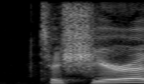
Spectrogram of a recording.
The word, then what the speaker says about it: Teixeira: Like, it's either gonna be Teixeira, is that how you say it? – Yep.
